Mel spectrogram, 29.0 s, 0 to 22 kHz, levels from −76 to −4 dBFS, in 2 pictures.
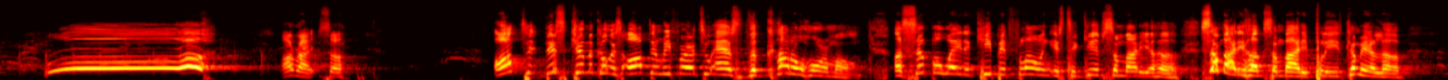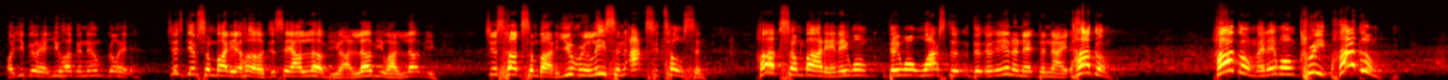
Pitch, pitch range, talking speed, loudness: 290 Hz, 235-335 Hz, 185 wpm, -24 LUFS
